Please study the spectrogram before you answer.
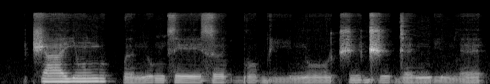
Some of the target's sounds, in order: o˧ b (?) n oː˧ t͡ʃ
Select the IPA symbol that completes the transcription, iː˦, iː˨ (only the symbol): iː˨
